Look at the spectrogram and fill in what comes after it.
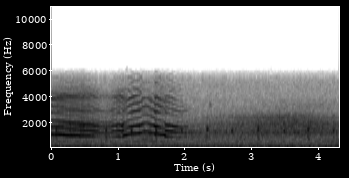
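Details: Fighting bobcat letting out a loud, wavering, harmonic scream that rises and bends down over two seconds, then fades into a lingering thin tone and background hiss.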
